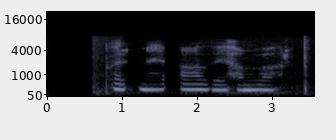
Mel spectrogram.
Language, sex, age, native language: Icelandic, male, 8, Icelandic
